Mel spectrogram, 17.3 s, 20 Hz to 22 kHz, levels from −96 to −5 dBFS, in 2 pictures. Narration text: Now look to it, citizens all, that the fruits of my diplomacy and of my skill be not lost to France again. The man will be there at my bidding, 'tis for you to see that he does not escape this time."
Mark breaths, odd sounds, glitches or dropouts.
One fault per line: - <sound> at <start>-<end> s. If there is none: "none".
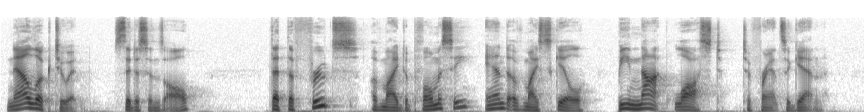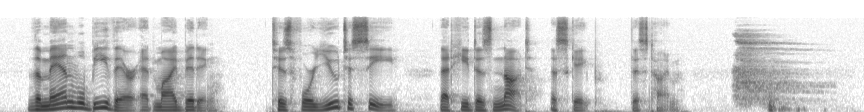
- sigh at 15.9-17.0 s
